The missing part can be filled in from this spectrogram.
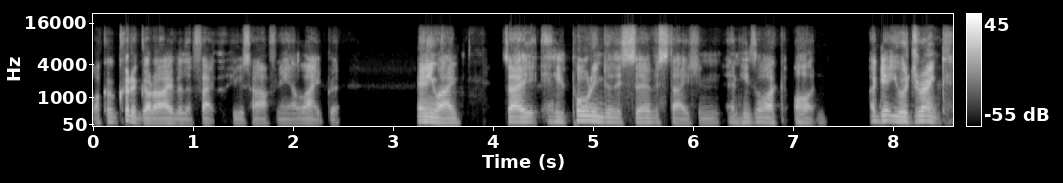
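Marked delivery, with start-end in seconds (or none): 7.0-8.6 faint, light, put-on Indian accent. Retelling what the driver said at a service station: slight Indian accent. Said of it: "you used a slight accent there".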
